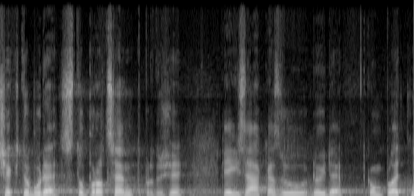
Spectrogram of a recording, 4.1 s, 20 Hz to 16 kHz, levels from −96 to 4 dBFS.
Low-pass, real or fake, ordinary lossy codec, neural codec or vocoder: 14.4 kHz; real; Opus, 24 kbps; none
